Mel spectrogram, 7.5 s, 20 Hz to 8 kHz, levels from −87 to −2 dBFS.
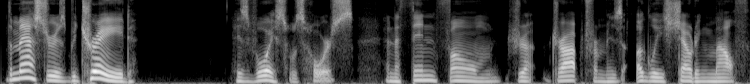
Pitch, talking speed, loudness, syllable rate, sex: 145 Hz, 145 wpm, -21 LUFS, 4.4 syllables/s, male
